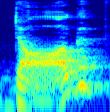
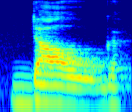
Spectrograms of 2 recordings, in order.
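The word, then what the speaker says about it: dawg: ask that he replied because you say dog when it's pronounced dog d-a-w-g well i learned very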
